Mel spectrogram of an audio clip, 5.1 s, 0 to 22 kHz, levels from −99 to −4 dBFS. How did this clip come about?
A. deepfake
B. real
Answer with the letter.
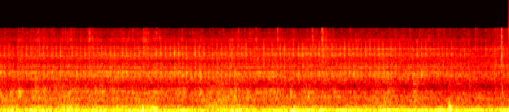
B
